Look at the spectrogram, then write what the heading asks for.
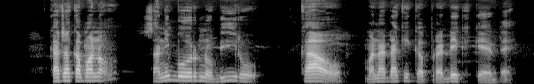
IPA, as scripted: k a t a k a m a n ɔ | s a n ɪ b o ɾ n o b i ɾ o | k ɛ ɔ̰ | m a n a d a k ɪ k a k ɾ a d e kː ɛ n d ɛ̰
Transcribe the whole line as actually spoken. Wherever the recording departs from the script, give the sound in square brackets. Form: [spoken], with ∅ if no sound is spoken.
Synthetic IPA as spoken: k a t a k a m a n ɔ | s a n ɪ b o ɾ n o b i ɾ o | k [a] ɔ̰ | m a n a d a k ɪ k a [p] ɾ a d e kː ɛ n d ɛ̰

